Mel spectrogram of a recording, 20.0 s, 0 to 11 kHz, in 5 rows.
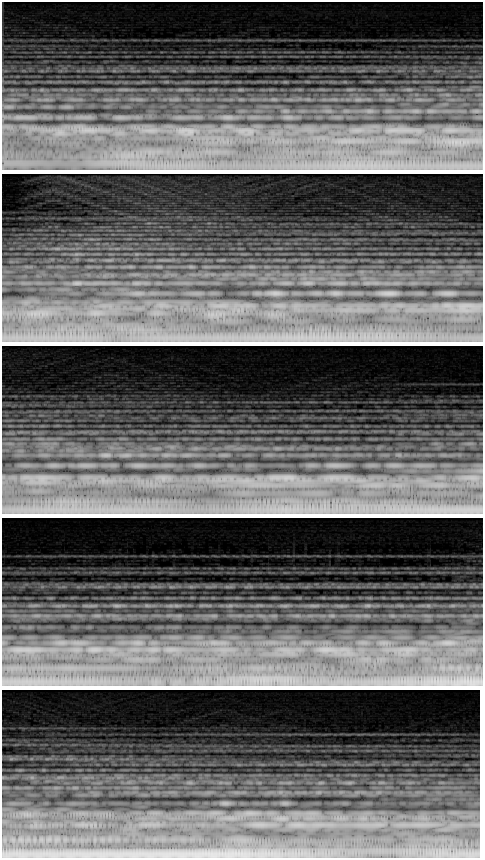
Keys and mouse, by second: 0.4 click, 3.7 click, 7.7 shift+s, 10.2 click, 12.2-13.0 typing, 13.8 click, 14.5 typing, 15.7 typing, 16.5 ctrl+s.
